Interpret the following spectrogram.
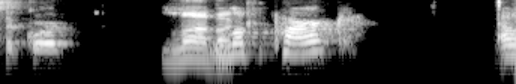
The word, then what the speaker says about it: Lubbock: That's how you pronounce the court? Lubbock. Look Park. Oh, Lubbock.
